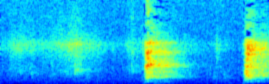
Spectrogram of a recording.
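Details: Two abrupt, high, sharp barks about three-quarters of a second apart from Engy, a Jack Russell Terrier, preceded by faint background hiss.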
